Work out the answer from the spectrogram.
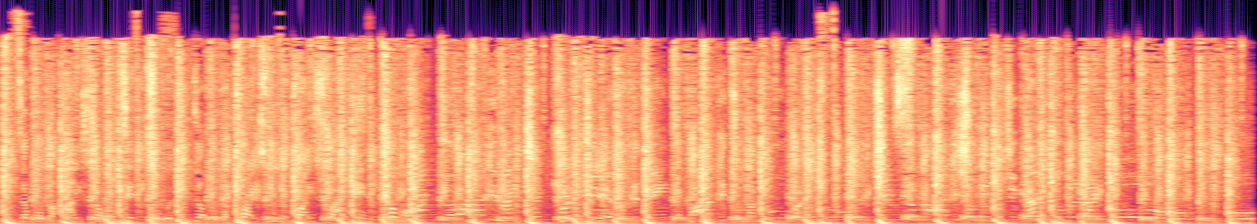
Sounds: Music

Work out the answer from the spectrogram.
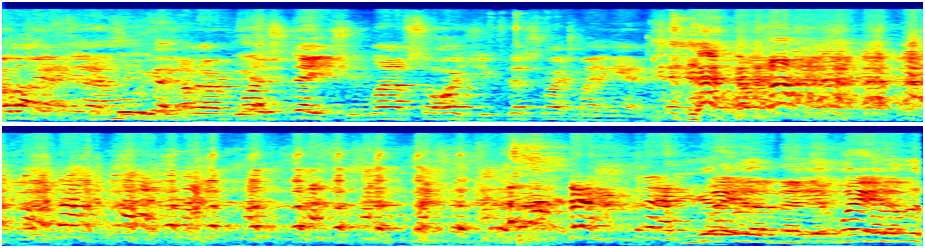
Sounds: Speech

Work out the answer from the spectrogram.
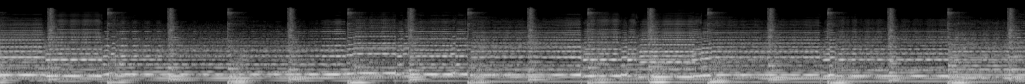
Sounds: Music

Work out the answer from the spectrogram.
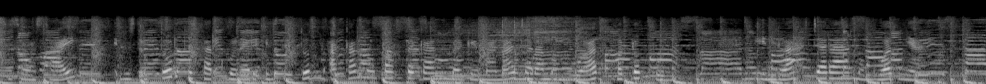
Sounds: Speech, Music

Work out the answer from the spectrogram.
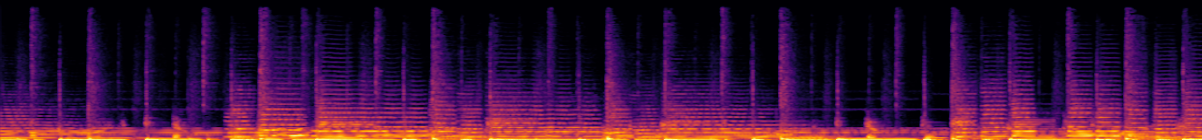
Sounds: Music

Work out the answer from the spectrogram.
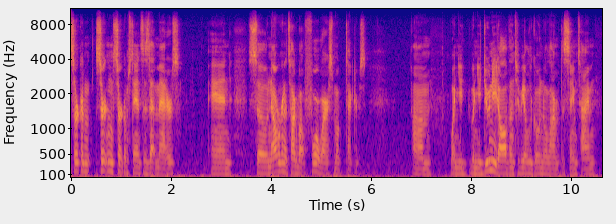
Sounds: Speech

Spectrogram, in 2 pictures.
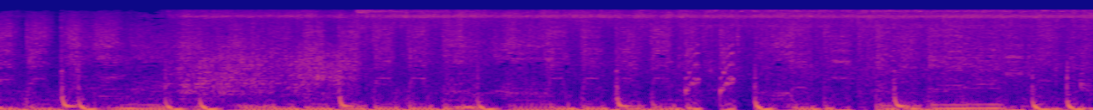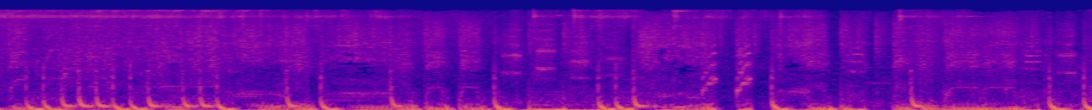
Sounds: Music, Hiss

